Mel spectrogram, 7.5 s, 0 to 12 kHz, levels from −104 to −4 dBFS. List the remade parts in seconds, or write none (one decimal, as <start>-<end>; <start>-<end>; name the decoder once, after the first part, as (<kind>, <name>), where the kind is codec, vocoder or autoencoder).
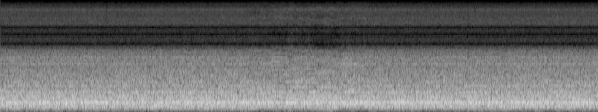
3.1-4.6 (codec, SNAC)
